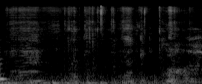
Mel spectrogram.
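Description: Handling noise: plastic rustling and rubbing, with a sharp light click about a second in, as a package of Peeps and a plastic water bottle are handled.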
